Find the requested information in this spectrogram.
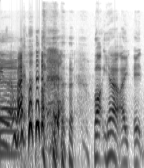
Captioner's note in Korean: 웃음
